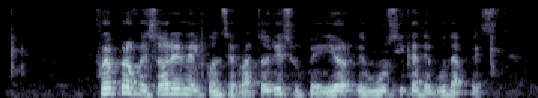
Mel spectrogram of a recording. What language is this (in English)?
Spanish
